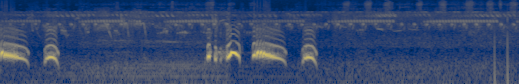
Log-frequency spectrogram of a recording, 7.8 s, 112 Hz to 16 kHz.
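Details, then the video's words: Spotted dove, a trained bird with a big voice, cooing in the rapid throw-one-kook pattern meant to draw wild birds in. Two short groups of low, hollow coos, then quiet with a faint click near the end. "เสียงนกเขาใหญ่ 3 (เสียงใหญ่) ขันโยน 1 กุ๊ก ขันถี่"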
